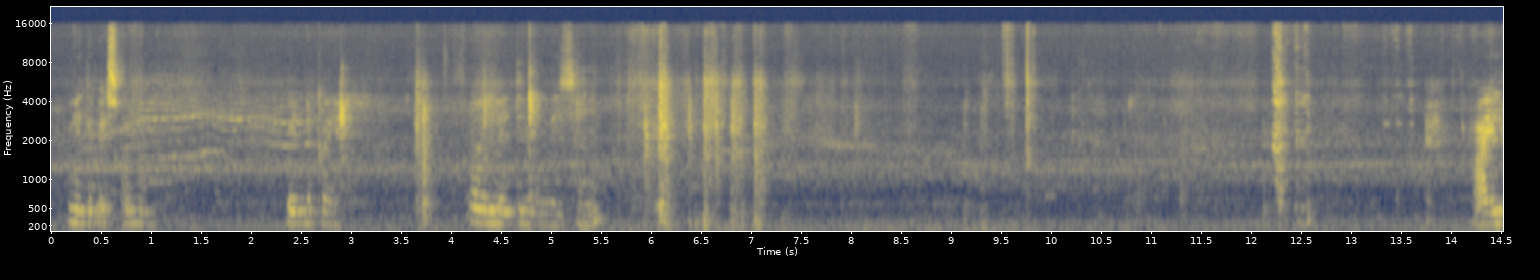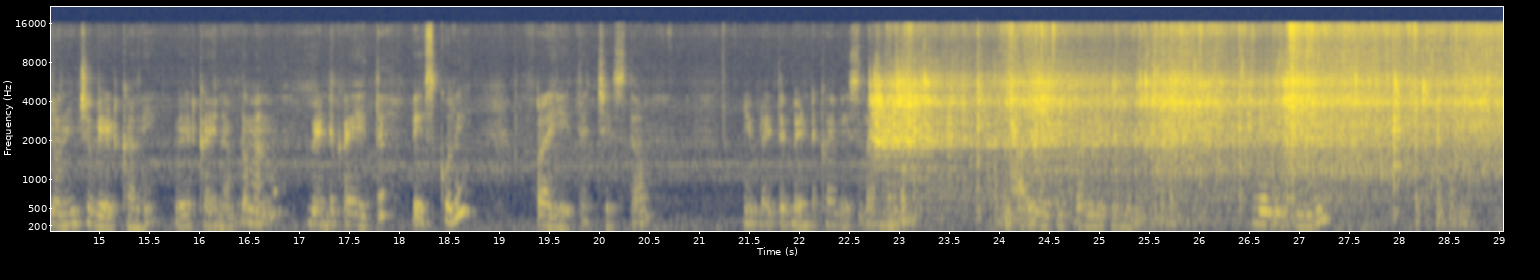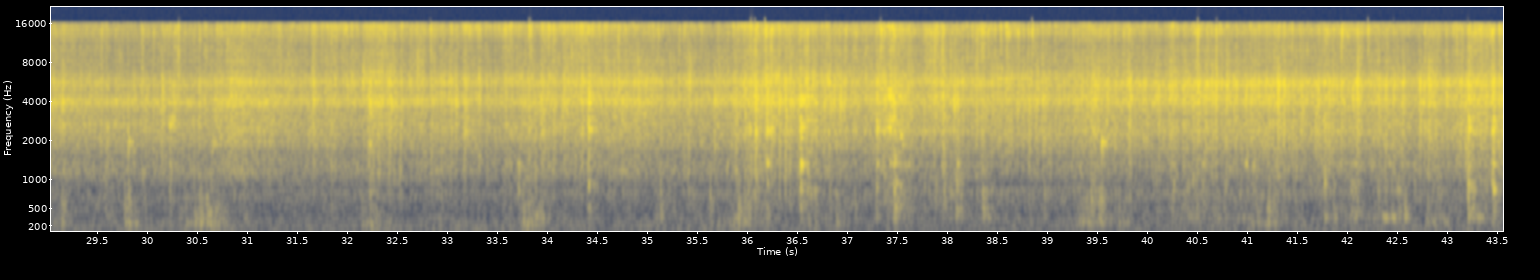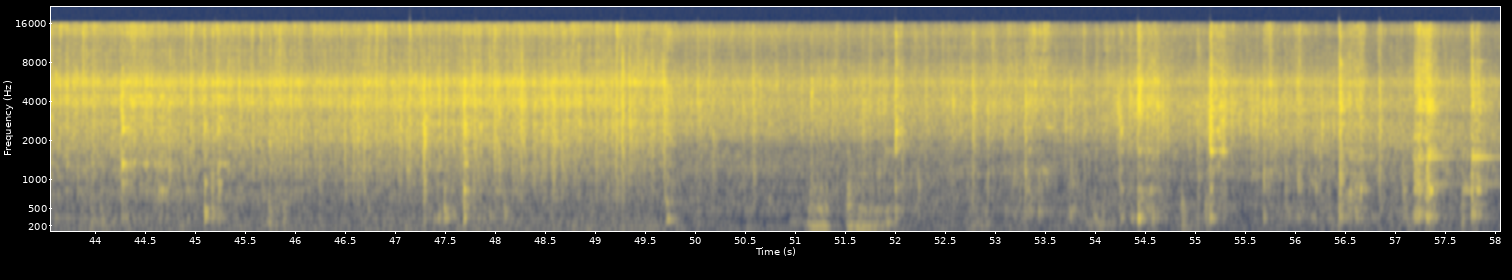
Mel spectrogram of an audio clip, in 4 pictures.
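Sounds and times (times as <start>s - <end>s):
okra sizzling in hot oil: 22.6s - 58.0s.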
